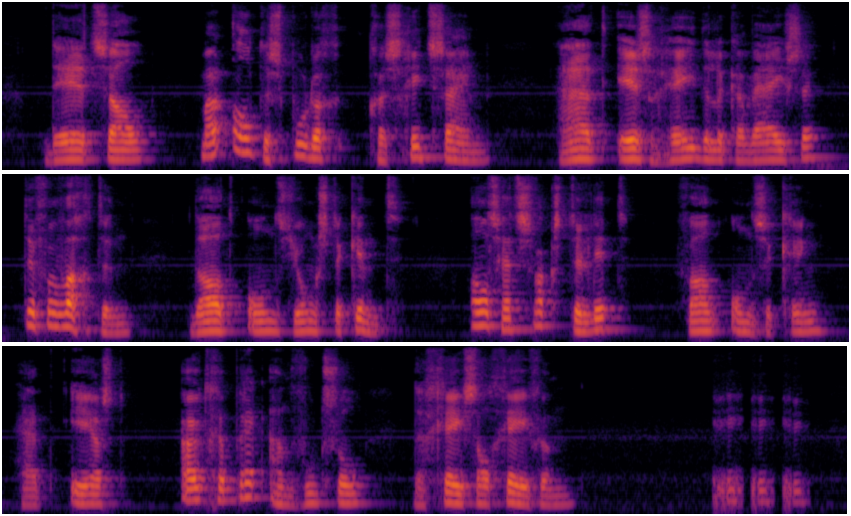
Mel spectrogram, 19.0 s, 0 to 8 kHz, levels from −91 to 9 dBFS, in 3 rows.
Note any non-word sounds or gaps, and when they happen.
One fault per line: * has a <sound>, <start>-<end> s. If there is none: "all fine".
* has a laugh, 18.0-18.8 s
